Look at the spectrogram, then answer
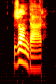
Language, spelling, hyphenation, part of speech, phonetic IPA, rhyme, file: Hungarian, zsandár, zsan‧dár, noun, [ˈʒɒndaːr], -aːr, Hu-zsandár.ogg
- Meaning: gendarme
